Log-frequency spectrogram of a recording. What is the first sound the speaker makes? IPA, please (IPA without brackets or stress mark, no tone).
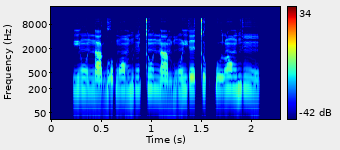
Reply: j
